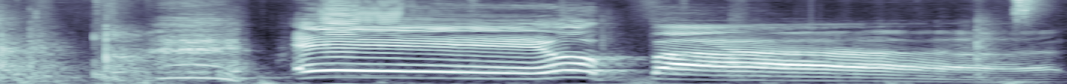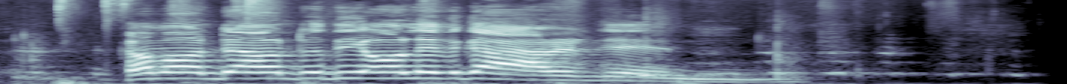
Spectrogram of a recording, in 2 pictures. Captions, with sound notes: Hey, opa! Come on down to the (mimics Italian accent) Olive Garden!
